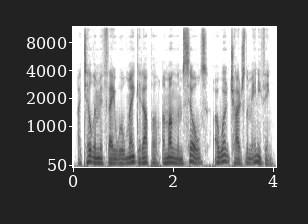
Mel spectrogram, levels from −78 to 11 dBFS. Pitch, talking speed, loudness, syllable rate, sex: 110 Hz, 235 wpm, -17 LUFS, 5.8 syllables/s, male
